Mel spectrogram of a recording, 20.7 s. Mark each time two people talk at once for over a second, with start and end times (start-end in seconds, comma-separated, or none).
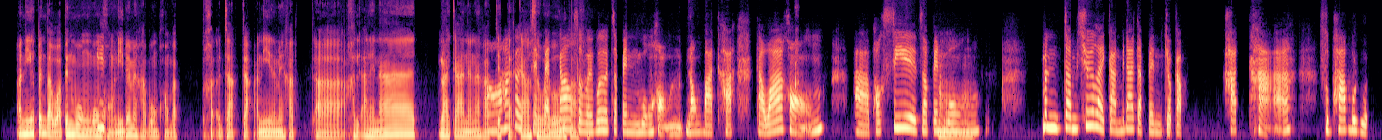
7.3-8.8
